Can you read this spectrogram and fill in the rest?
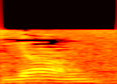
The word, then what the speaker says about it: Jung: It's spelled like Jung, but it's pronounced Jung.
